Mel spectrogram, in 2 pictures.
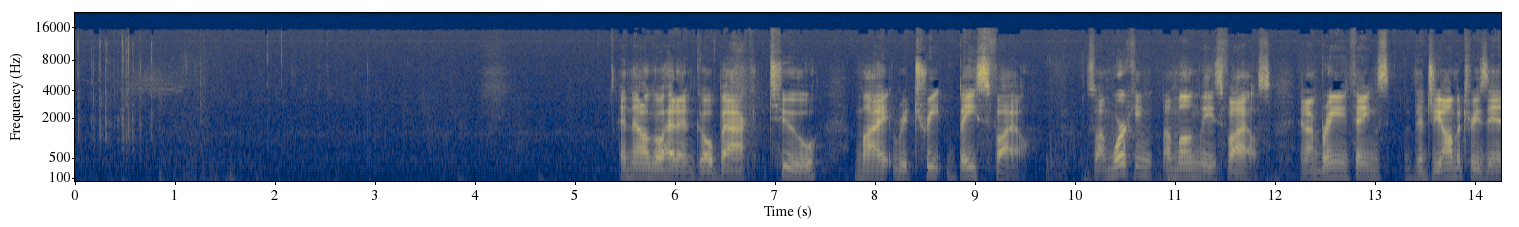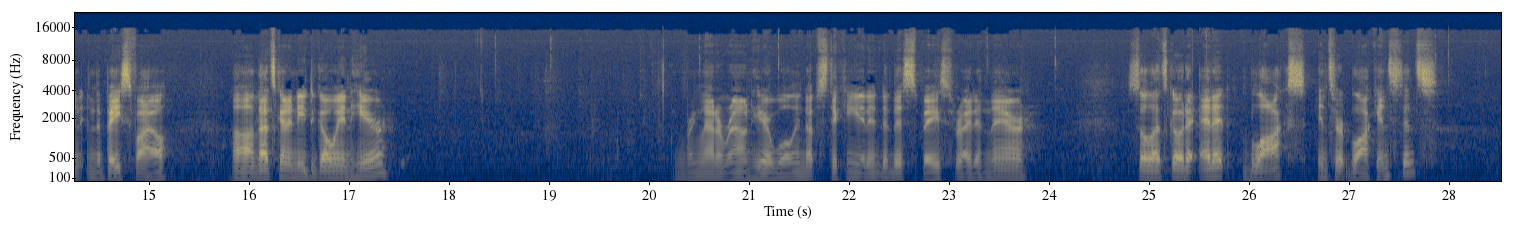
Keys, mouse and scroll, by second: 0.0-1.2 typing, 2.1 click, 6.5 click, 8.1 click, 9.3 click, 13.4-14.1 scroll, 14.6 middle click, 14.7 middle click, 14.8 middle click, 15.5 middle click, 15.6 middle click, 16.7 middle click, 16.8 middle click, 16.9 middle click, 17.4 middle click, 18.0 middle click, 18.1 middle click, 19.1 right click, 19.5 middle click, 19.6 middle click, 19.7-20.1 middle click, 20.0 middle click, 21.3 right click, 21.8 middle click, 21.9 middle click, 22.3 middle click, 22.4-22.8 middle click, 22.7 middle click, 24.1 right click, 25.6 click.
